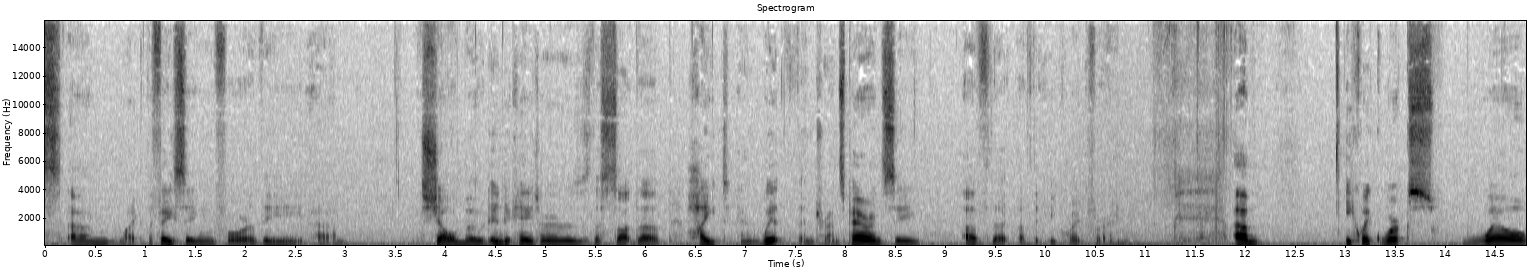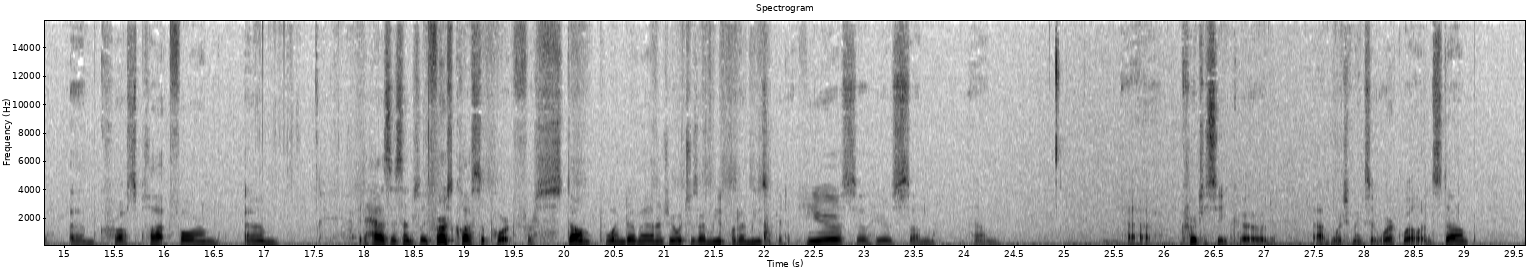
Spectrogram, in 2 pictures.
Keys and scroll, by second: 9.0 ctrl+v.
